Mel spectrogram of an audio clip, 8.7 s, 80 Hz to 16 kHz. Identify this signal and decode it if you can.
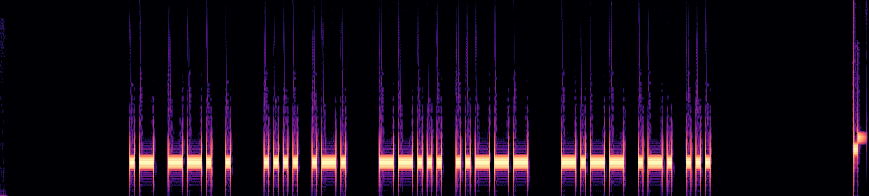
Morse code, heard as a keyed tone, about 25 wpm, 700 Hz. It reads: AGE HR 72 YRS
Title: K1USN SST QSO Practice 25wpm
